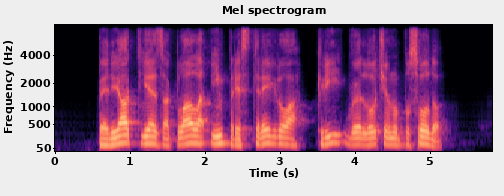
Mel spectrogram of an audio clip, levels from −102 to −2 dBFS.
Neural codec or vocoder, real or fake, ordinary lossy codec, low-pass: codec, 16 kHz, 2 kbps, X-Codec, HuBERT features, trained on general audio; fake; none; 7.2 kHz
